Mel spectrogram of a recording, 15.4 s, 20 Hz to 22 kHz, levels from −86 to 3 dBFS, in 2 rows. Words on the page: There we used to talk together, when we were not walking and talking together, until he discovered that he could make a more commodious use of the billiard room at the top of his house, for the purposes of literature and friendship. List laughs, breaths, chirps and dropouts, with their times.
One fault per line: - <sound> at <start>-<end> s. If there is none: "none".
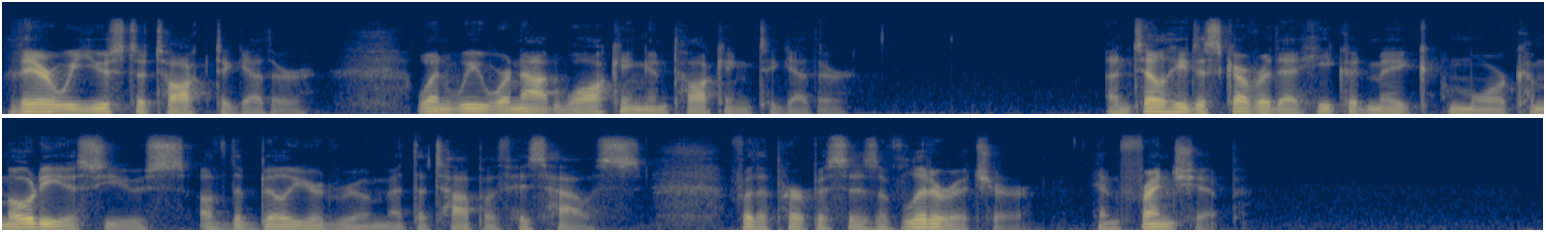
none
